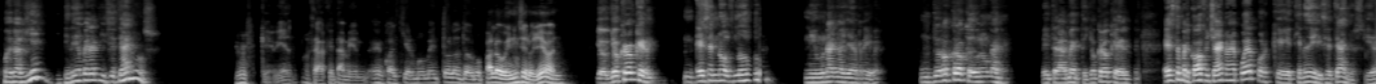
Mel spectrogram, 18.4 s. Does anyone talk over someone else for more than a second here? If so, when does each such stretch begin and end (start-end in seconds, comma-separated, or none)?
none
